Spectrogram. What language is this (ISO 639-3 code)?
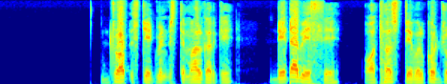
hin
